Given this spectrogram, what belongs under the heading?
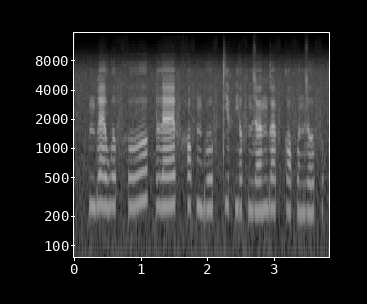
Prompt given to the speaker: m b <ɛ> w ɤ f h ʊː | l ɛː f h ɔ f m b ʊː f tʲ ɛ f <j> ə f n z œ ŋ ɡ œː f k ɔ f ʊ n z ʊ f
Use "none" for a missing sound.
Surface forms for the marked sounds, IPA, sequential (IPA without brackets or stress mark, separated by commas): ɛː, j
